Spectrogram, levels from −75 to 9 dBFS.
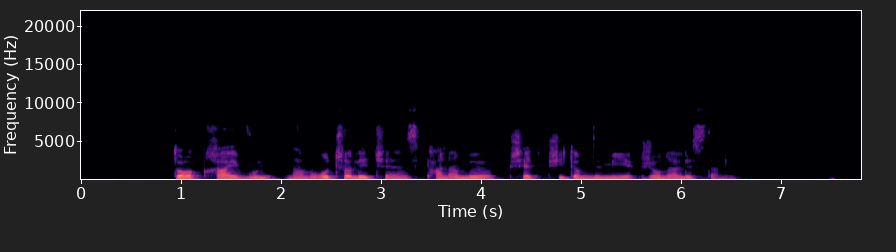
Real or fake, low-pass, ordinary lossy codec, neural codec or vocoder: real; 7.2 kHz; Opus, 32 kbps; none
